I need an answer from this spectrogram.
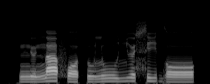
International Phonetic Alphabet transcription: n̪ ʏ˩ n̪ a˥ f ɔ˩ θ u˩ l uː˧ ʎ ʏ˥˧ s i˧ d̪ ɔː˩

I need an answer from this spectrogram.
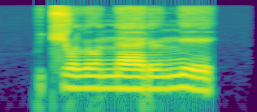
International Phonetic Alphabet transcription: t͡ɕ o l o n æ ɾ ø ŋ e

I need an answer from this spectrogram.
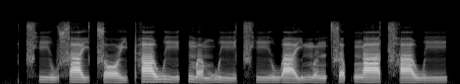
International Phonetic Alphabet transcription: t͡sʰ iː˨ w s aː˧ j t͡s ɔː˨˧ j pʰ aː˥ w iː˨˥ t̚ m ɐ˨˥ m w iː˨˩ t͡sʰ iː˨˧ w aː˨˥ j m ɵ˨ n t͡s ɐ˧ p̚ ŋ aː˧ t͡sʰ aː˧ w iː˧

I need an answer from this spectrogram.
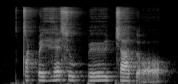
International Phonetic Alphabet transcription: tˤ ø k͡p e ɦ ɛ s uː k͡p øː c a ɗ ɔ̰

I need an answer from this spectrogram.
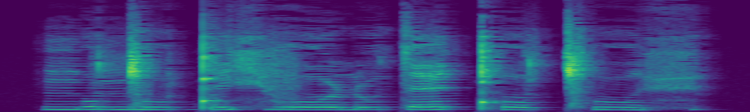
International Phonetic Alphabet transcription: ŋ o ŋ͡ǀ u ɡ͡ǃ ɛ ç v o ɳ u t ɛ ǃʰ o ǀʰ u ç

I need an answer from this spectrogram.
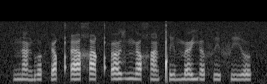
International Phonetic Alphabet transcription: n ã ɡ o h y qʼ e χ e qʼ u z ŋ œ χ ã ǃ i m œ j ə f i f i ʊ̯

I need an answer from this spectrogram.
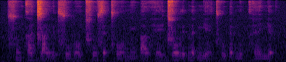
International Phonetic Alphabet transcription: sʰ ũ˦ k ä˦ d͡ʑ a˨ ɪ̯ w ɪ˦ ʔ sʰ u˨ l o˨ t͡ɕʰ u˦ sʰ ɛ˦ ʔ tʰ o˨ ʊ̯ n ĩ˨ ʔ a˨ ʊ̯ h e˨ ɪ̯ d͡ʑ o˦˨ ʊ̯ l ɪ˦ ʔ n ɛ˦ ʔ ɲ e˨ ɪ̯ tʰ u˦˨ ʔ ɛ˦ ʔ n u˦˨ kʰ ɛ˦ ɲ ɛ˦ ʔ

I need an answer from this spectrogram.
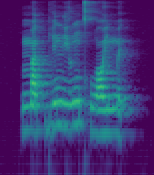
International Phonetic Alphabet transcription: m a˦˥ t̚ b i˥˩ n j ɯ˥˩ ŋ kʰ w ɔː˦˥ j m e˨˩ k̚

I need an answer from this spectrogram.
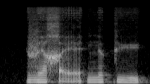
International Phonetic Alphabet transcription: v ɛ χ ɛ̰ | n ɵ k y

